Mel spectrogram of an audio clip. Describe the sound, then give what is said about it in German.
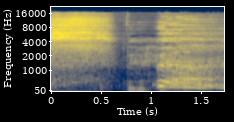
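A voice imitates a sharp, deep gasping breath, like sucking in air on plunging into cold water: a breathy hiss, a short pause, then a voiced, strained inhale-exhale, fairly loud. “Ja, aber es sind die ersten 2 Atemzüge, die sind schon tief. Und dann kommt halt dieses...”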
